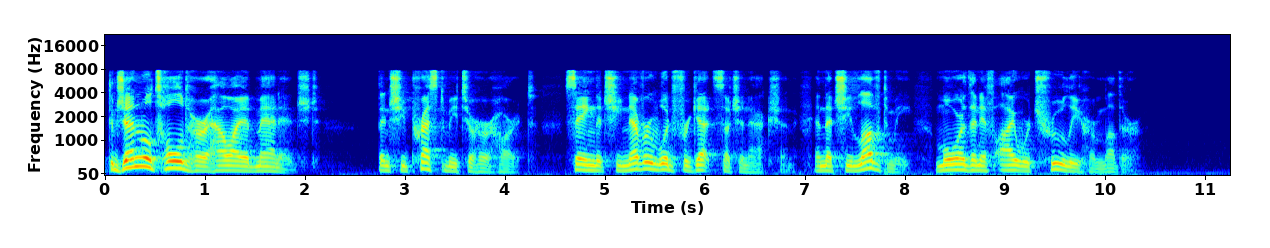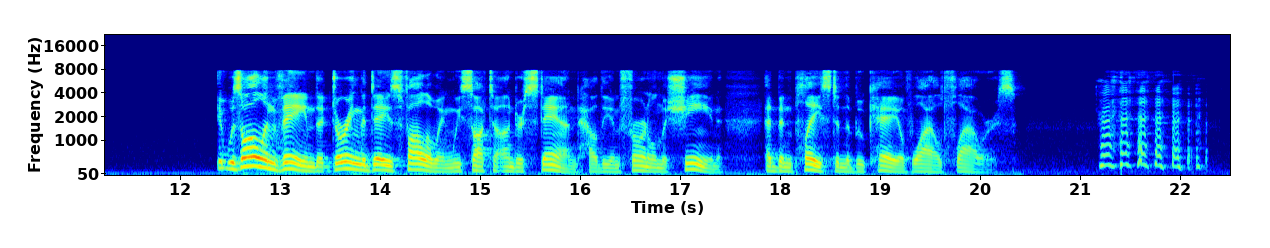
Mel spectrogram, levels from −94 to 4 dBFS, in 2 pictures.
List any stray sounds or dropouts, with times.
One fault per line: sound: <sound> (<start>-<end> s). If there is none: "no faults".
sound: laugh (21.2-22.3 s)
